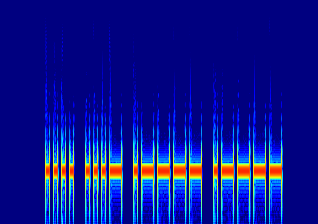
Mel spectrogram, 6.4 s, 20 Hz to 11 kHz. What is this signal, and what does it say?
Morse code, heard as a keyed tone, about 15 wpm, 700 Hz. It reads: HV11
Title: Four Challenging Letter-Number Combinations 15wpm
